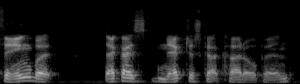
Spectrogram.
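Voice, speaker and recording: A man's voice: medium pitch, measured pace, pushed and bright. A man co-hosting a casual podcast, with a crude, sweary, joking manner. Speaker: podcast co-host. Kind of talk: casual chat.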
